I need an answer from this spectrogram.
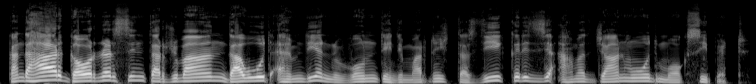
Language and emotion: Kashmiri, neutral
